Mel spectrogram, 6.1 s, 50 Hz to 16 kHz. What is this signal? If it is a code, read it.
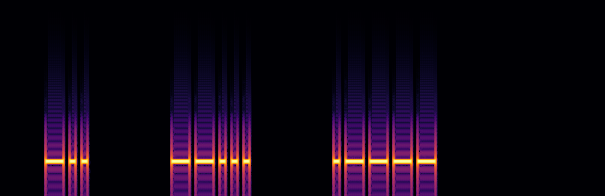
Morse code, heard as a keyed tone, about 20 wpm, spaced as for 8 wpm, 700 Hz. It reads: D71
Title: 166 Lesson 27e - Number 7 - Three Characters 20wpm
